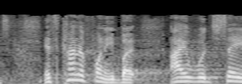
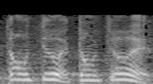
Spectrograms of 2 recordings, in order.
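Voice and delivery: warning plea; 7 semitones higher, 4 dB quieter than usual. Retold or imitated. Loved ones warning against God's call.

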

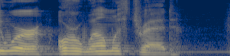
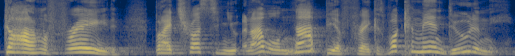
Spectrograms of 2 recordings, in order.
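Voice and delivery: loud, higher, slowed plea to God; fearful David; 6 semitones higher, 6 dB louder than usual. Retold or imitated. Preacher acting David crying out to God, loud and pleading. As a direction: cry out the fear, then the trust. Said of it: "It's a refrain in his life".

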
